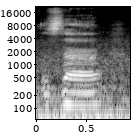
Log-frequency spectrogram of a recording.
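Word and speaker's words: ز: আর যদি মাছ ওপরে একটা নোক্তা দিয়ে দিই হয়ে যাবে কি জা। জা বর্ণটির উচ্চারণ হলো আমরা যে ঝগড়া, ঝই ঝই, ঝি ঝি, ঝুমঝুম, এই ঝা।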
